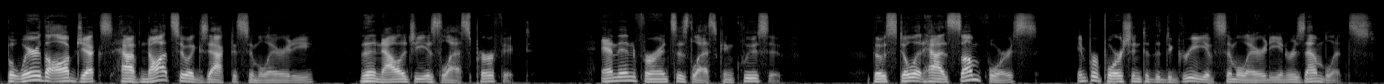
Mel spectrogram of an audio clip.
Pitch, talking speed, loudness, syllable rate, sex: 120 Hz, 155 wpm, -21 LUFS, 5.6 syllables/s, male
